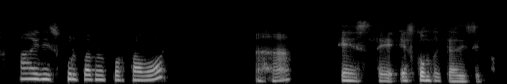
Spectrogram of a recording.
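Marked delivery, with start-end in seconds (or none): 0.2-1.7 meek, timid, soft submissive voice. Showing how not to answer someone who yells at you, in a meek passive voice. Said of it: "con la voz pasivita de".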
